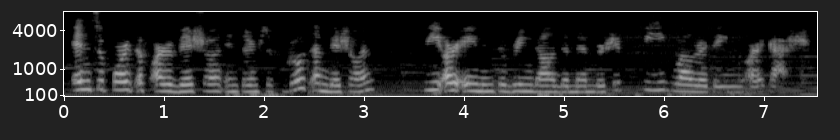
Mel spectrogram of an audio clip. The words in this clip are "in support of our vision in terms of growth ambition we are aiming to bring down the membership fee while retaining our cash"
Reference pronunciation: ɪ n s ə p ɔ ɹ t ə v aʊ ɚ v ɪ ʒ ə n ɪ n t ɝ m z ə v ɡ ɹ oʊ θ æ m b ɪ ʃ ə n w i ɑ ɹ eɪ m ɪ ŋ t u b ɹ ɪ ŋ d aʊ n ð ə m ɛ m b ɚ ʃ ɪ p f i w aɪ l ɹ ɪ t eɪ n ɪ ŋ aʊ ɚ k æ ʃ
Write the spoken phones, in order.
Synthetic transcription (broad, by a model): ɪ n s ə p ɔ ɹ t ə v aʊ ɚ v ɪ ʃ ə n ɪ n t ɝ m s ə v ɡ ɹ oʊ t æ m b ɪ ʃ ə n w i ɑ ɹ eɪ m ɪ ŋ t u b ɹ ɪ ŋ d aʊ n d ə m ɛ m b ɚ ʃ ɪ p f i w aɪ l ɹ ɪ t eɪ n ɪ ŋ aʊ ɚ k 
